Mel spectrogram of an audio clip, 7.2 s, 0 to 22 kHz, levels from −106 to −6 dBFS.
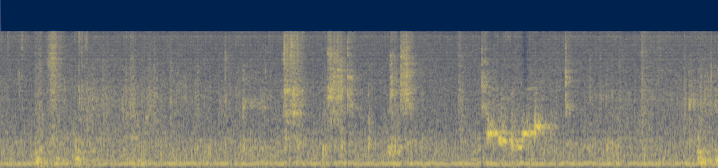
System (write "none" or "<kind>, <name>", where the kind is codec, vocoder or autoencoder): vocoder, Vocos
